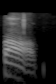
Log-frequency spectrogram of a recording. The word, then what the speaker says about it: Favre: That's his name. The ex-football player, Brett Favre. Yeah, no. – Oh, okay. Thank you. I wasn't saying his name correctly.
